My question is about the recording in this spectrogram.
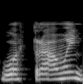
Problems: none marked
